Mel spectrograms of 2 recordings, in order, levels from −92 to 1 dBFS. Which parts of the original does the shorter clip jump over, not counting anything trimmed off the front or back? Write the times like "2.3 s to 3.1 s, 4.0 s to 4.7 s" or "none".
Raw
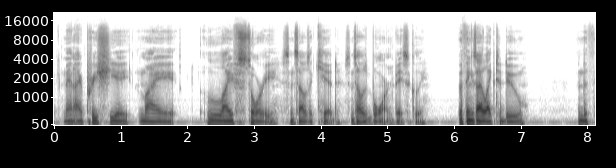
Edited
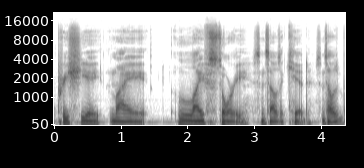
none

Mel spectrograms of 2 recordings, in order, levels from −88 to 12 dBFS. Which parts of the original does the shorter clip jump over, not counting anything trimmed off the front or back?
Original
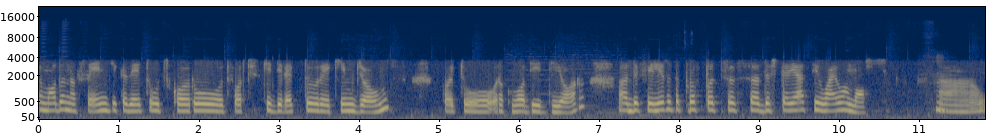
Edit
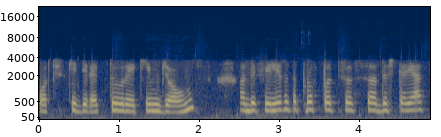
4.9 s to 7.3 s

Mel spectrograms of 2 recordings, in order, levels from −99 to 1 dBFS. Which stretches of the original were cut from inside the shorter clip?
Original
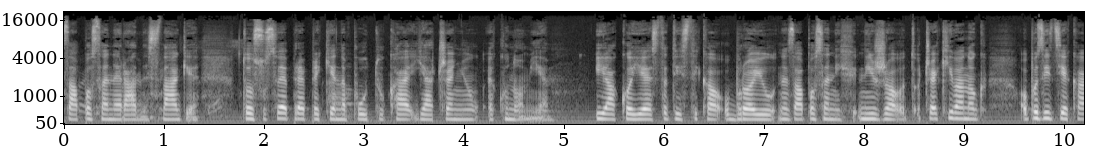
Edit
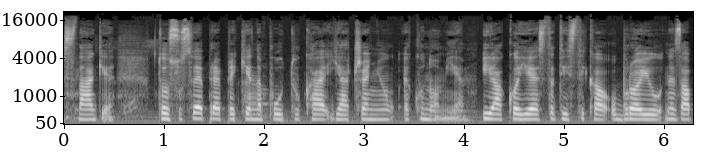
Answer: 5.0 s to 5.3 s

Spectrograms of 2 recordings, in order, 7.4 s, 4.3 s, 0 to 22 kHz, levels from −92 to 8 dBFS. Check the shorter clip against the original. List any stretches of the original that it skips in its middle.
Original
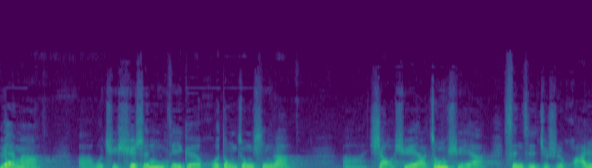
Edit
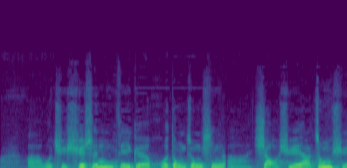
3.4 s to 4.2 s

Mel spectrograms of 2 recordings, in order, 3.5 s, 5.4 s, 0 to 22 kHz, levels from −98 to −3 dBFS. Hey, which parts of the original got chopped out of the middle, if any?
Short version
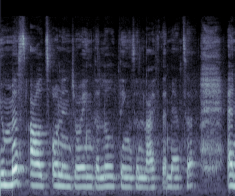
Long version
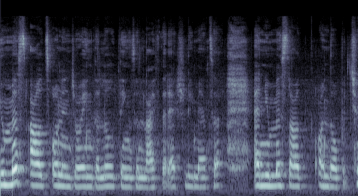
2.5 s to 2.9 s

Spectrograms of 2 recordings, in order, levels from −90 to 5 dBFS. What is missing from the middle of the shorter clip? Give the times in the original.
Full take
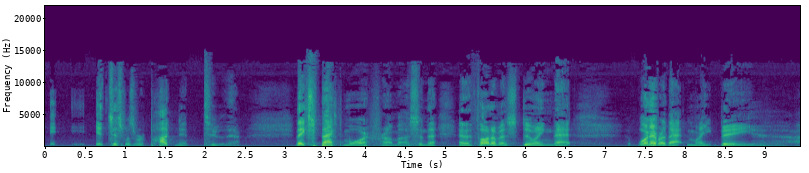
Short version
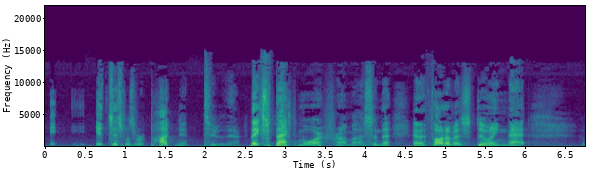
2.5 s to 3.1 s

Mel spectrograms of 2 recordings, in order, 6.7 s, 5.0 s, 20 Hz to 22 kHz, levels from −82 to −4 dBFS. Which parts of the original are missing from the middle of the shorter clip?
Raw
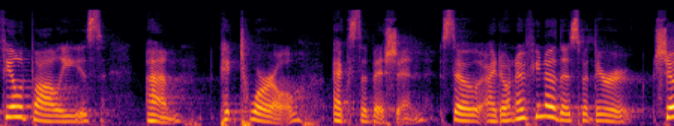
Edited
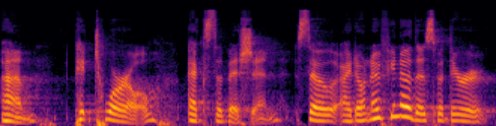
none

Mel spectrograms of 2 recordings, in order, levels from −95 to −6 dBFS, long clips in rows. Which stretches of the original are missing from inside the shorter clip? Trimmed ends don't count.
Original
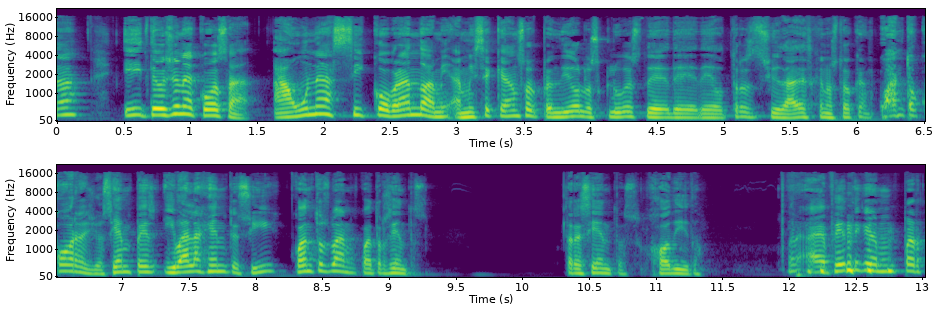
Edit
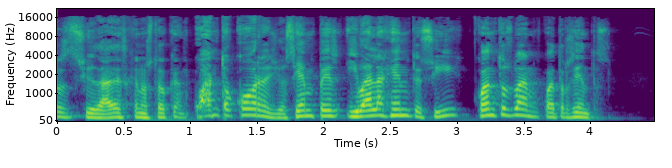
none

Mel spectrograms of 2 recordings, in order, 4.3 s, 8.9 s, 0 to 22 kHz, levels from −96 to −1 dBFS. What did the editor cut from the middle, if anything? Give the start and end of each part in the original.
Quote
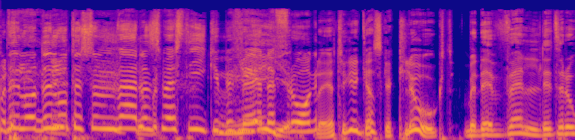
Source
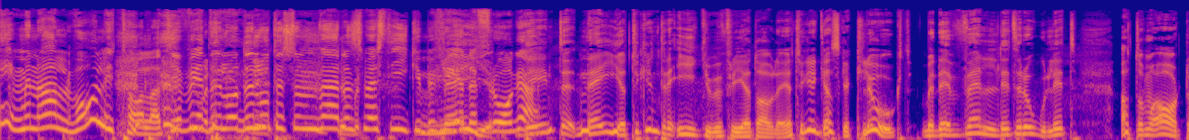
3.9 s to 5.8 s

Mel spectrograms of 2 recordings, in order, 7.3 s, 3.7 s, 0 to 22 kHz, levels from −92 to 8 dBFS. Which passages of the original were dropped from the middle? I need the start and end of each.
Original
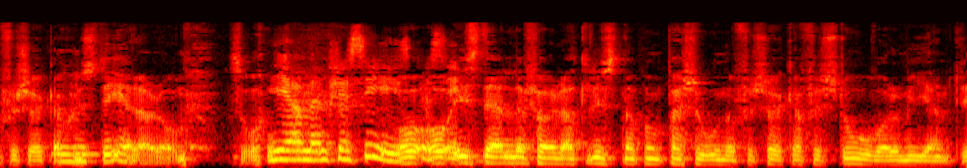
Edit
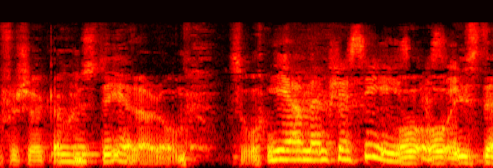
none

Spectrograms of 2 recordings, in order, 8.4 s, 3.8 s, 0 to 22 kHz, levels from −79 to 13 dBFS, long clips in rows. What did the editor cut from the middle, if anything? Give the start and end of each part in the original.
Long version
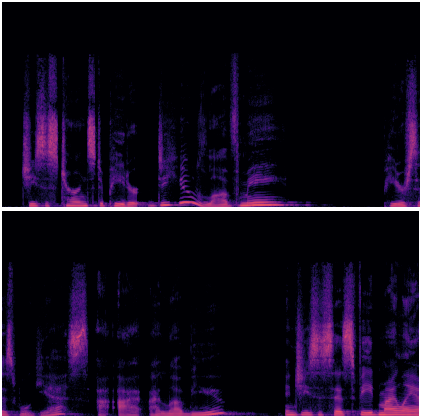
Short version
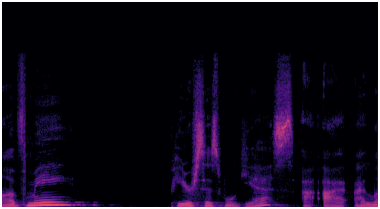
none

